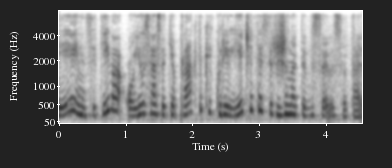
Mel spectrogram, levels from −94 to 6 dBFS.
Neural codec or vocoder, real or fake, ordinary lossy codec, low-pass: vocoder, 44.1 kHz, 128 mel bands every 512 samples, BigVGAN v2; fake; MP3, 64 kbps; 7.2 kHz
